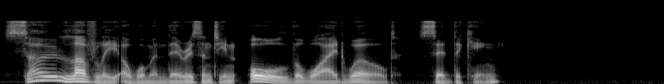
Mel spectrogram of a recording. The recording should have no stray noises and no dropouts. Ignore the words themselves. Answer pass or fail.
pass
